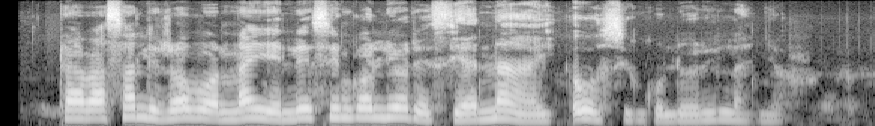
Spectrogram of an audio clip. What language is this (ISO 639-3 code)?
mas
